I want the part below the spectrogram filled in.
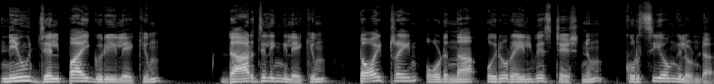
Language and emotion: Malayalam, neutral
